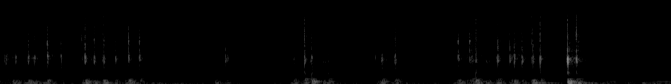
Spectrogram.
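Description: Typing on a computer keyboard in quick bursts of keystrokes, with short pauses between words and one louder single click near the end.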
